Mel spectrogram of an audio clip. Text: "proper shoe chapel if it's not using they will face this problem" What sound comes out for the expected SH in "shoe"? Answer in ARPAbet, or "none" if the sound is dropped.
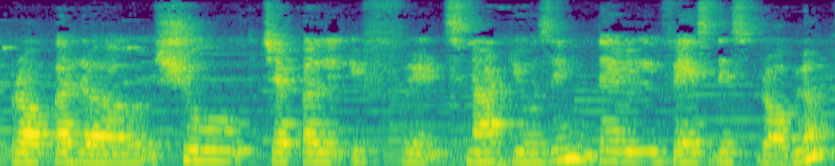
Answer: SH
